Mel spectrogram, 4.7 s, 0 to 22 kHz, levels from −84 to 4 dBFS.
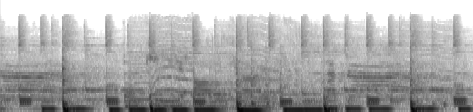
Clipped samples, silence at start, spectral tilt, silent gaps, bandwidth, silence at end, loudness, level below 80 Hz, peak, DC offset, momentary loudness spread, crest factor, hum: under 0.1%; 0 s; -7 dB/octave; none; 11.5 kHz; 0 s; -17 LUFS; -16 dBFS; 0 dBFS; under 0.1%; 6 LU; 14 dB; none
